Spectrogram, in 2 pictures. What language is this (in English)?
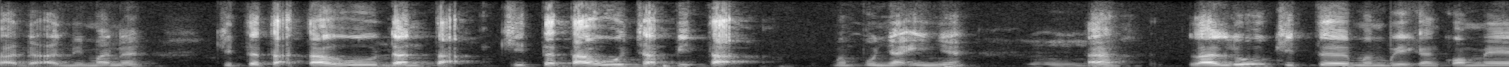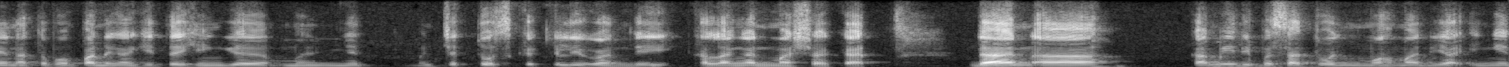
Malay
